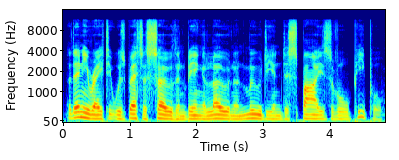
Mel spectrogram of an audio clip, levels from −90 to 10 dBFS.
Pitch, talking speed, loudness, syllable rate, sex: 120 Hz, 210 wpm, -16 LUFS, 5.3 syllables/s, male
